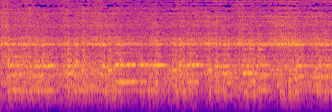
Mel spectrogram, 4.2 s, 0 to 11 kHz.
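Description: Band music played from a 1901 acoustic disc record on a 1914 wind-up Victrola, heard through the machine's built-in horn. The sound is thin, with little bass or treble, over a steady hiss of surface noise from the steel needle in the grooves.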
